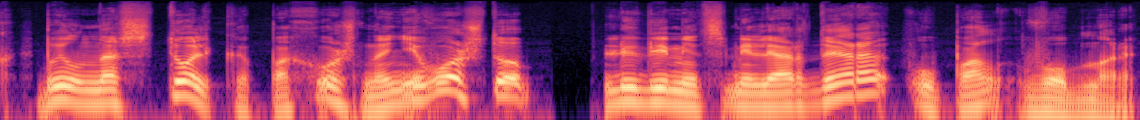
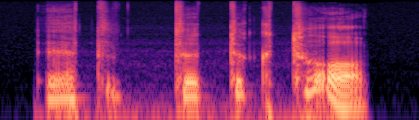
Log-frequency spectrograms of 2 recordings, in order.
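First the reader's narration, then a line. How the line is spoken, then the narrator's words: Dejected stammering new father. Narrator (Russian): пролепетал упавшим голосом новоявленный отец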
